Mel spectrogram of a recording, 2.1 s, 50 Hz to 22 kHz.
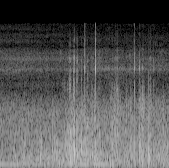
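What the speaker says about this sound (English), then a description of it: "Yamaha 70 horsepower." A boat pushed by a 2019 Yamaha 70 hp outboard cruises slowly near a bay bridge, its motor a low steady drone under buffeting wind noise on the microphone, with a few sharp knocks partway through.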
